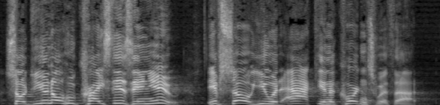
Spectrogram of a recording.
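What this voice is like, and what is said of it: Raised, loud voice. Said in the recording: “I'm raising my voice.”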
